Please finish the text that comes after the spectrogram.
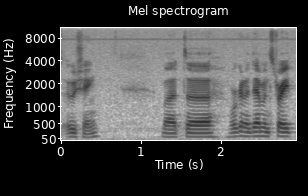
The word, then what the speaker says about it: Wouxun: to d by whooshing a lot of people call it walks on and the correct pronunciation according to the website is ushing but we're going to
